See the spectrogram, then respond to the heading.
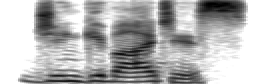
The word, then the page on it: gingivitis: Indian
